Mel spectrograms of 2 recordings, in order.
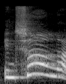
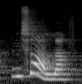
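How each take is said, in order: First: Inshallah said high and bright, a sincere hopeful wish; a real wish that it happens. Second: A vague non-answer that really means no; evasive inshallah. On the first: Teacher demonstrating the hopeful meaning, said high and eager. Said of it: "So it has two meanings". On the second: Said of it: "Here, inshallah, it means no". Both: Shown as a demonstration.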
